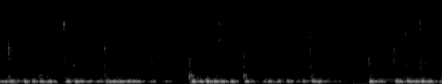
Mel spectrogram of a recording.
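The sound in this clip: Quiet computer clicks while saving an entry: several sharp, faint taps spaced irregularly across the stretch, separated by soft low humming bursts and brief pauses.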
